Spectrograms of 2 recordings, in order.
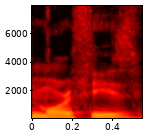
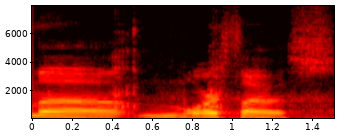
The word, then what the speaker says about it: Morthy: Mateo's gonna come over and check Benjamin Morthy's vital signs. He's paste. He is a smudge on the ground. Oh, I pronounced him Morthos a while back.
